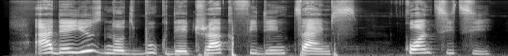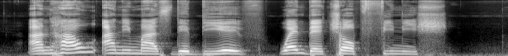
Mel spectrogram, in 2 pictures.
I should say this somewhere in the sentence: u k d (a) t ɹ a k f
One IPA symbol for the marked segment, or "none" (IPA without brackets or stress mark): e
